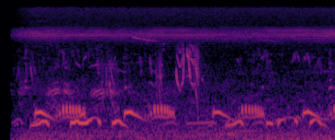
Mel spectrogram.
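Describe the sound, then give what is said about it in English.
The call of a bird that kills snakes by stomping on them with its long legs: a string of repeated, warbling whistled notes in a quick, uneven rhythm, clear, over a steady high-pitched hum with no talking. “Now we need the call.”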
